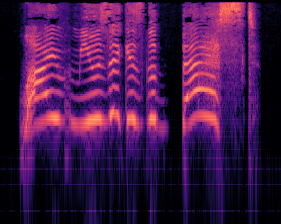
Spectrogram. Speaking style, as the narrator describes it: Charlie laughs

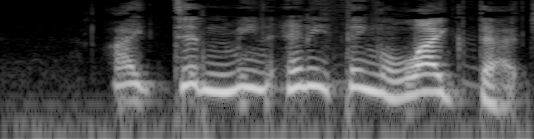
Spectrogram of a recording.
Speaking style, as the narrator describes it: she cried

